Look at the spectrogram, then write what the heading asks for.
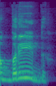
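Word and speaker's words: breathe: ब्रेथ ठीक है और इसका वर्ब फॉर्म होगा ब्रीद जब ये ब्रीद वर्ब होगा तब ये प्रोनाउंस होगा ब्रीद और उसको ई लग जाएगा इसके एंड में ई लग जाएगा और जब य नाउन फॉर्म में होगा सास तो यह ब्रेथ ऐसे यूज होगा माने सास ये नाउन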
